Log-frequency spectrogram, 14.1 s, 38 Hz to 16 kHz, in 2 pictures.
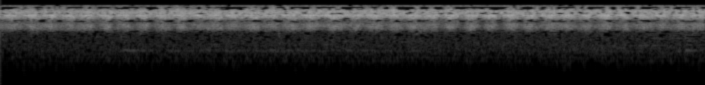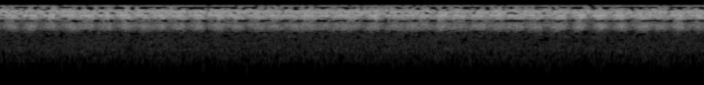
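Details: Many cicadas sing together on a Provence summer day in France. Their high, hissing buzz pulses in a quick, slightly uneven beat of around 160 pulses per minute and stays at constant volume. Nothing else is heard.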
